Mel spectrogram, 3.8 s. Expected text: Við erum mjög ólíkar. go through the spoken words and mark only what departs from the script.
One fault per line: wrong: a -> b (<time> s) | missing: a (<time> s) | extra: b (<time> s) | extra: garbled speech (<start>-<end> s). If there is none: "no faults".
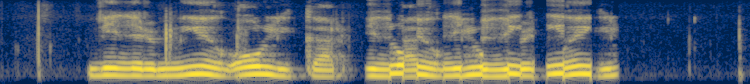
extra: garbled speech (1.8-3.1 s)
